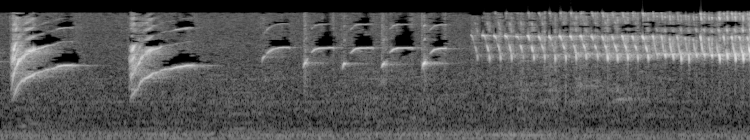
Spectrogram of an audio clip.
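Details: Canary singing to call the flock: two sharp descending sweeps, then a series of short high clipped notes, switching into a fast buzzy high trill at the end.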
